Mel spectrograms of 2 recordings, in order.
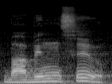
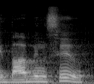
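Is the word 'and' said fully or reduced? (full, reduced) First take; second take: reduced; reduced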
